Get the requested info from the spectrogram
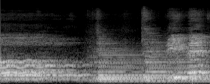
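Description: A male vocal quartet sings in harmony over a strummed nylon-string Spanish guitar. A held note with vibrato fades about a second in, the guitar strums on alone briefly, and the voices come back in near the end.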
